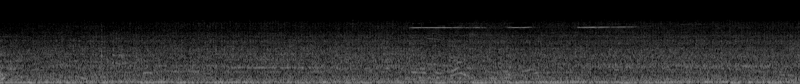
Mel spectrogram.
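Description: Fire engine's diesel engine running steadily at low speed as the truck rolls past, a continuous low rumble. A faint high-pitched whine comes and goes a few times about halfway through.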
